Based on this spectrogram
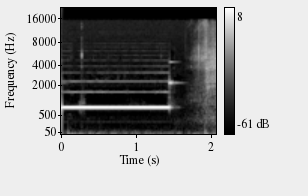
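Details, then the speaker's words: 1965 Record-O-Fone 100U answering machine's Telekey remote, a tone generator giving two tones by button depth: a clean steady tone near 750 Hz for about a second and a half, then cuts off; working normally. "now all this thing does is create tones it creates two different tones if i depress it slightly i get this if i depress it all the way in i get this"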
